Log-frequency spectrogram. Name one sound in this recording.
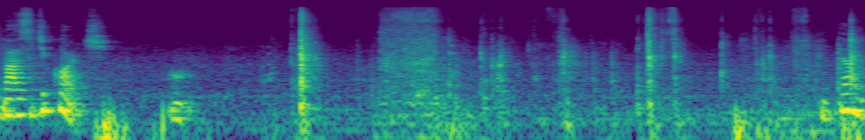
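A paper trimmer blade slides and cuts through card.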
